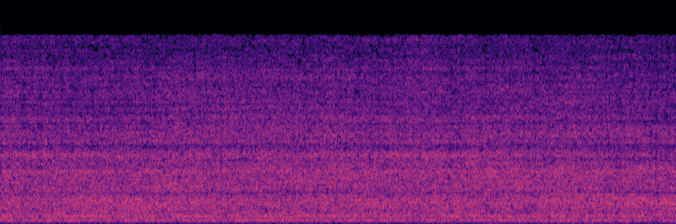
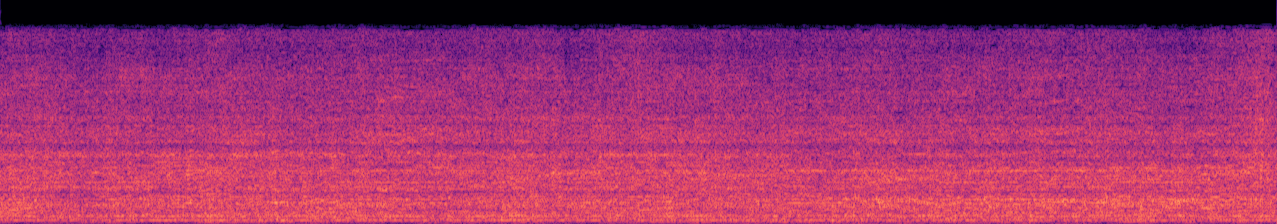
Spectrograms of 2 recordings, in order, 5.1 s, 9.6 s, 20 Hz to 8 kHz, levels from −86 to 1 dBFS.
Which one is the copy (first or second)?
second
